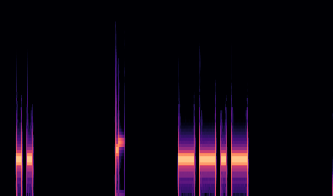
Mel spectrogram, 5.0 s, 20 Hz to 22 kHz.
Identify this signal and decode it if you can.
Morse code, heard as a keyed tone, about 15 wpm, 700 Hz. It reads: I Q
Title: Single Letters 15wpm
